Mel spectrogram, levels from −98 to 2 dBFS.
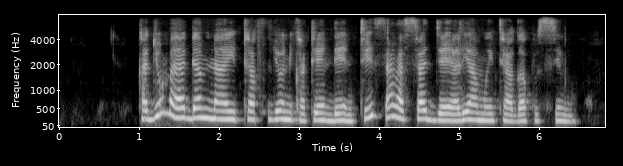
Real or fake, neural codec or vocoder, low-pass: fake; codec, 16 kHz, 4.8 kbps, FACodec; 7.2 kHz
